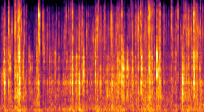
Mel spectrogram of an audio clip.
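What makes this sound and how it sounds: Fingertips dig into, stir and rub a heap of small, solid stone pebbles on a wooden desk. The result is a dense, continuous patter of quick, dry, bright clicks and rattles with almost no low end, rising into slightly louder clusters as the stones shift against each other.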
